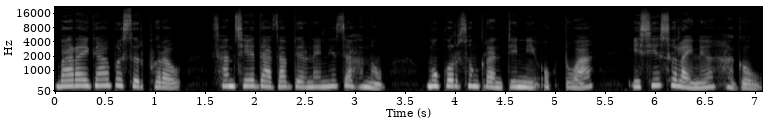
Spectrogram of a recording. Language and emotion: Bodo, neutral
